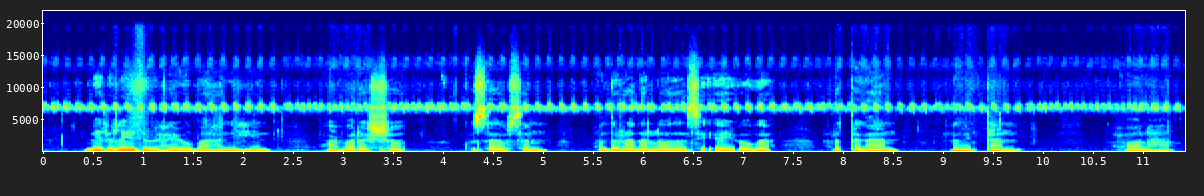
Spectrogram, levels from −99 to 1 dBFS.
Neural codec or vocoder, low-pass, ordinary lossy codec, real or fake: none; 19.8 kHz; none; real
